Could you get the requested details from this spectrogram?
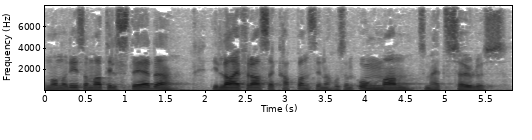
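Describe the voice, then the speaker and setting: A man's voice: on the high side, fairly even intonation. Man retelling a Bible story. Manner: unscripted retelling with fillers. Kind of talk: casual Bible story narration.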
